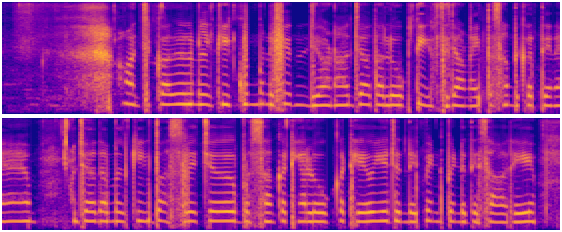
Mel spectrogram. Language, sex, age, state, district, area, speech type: Dogri, female, 18-30, Jammu and Kashmir, Samba, rural, spontaneous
